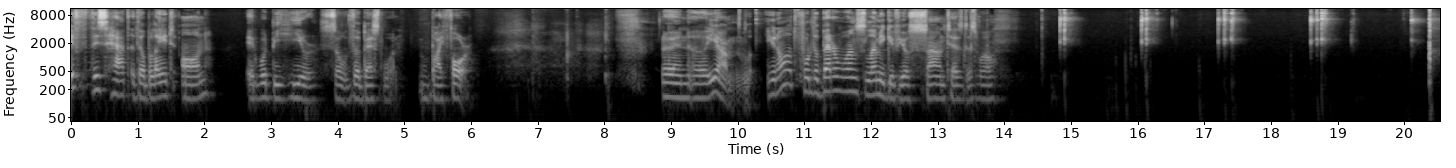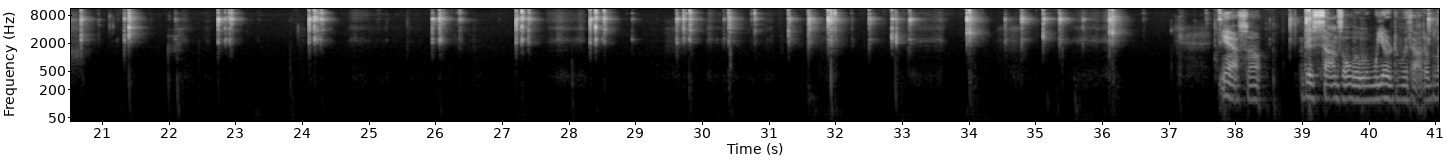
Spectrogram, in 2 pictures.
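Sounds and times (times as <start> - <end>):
knife handles clacking: 14.8 - 15.1, 16.0 - 16.5, 17.2 - 17.6, 18.6 - 19.0, 20.1 - 21.6, 22.8 - 23.2, 24.1 - 24.5, 26.0 - 26.5, 27.2 - 27.7, 28.3 - 29.0, 29.6 - 33.4, 34.0 - 36.4, 37.6 - 41.0.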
